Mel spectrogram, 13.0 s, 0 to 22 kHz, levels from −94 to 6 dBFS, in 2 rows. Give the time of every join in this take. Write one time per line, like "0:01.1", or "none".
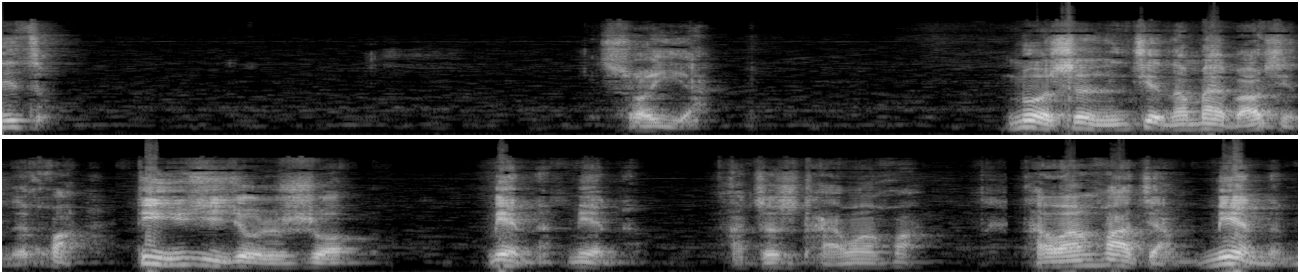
0:07.0
0:08.4
0:11.5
